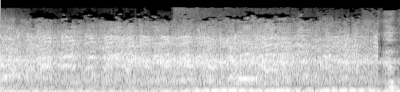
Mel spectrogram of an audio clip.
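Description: Stifled snickering laughter close to the microphone, over a steady low hum.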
